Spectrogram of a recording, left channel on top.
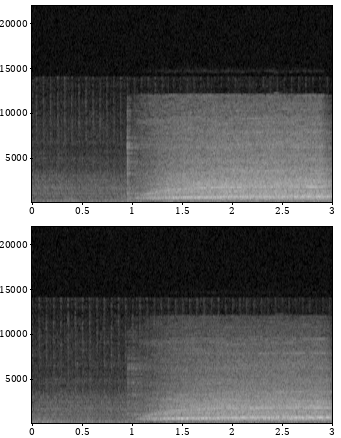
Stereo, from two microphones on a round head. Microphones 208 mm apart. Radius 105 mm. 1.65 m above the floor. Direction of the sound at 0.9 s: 75° left (ahead or behind).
